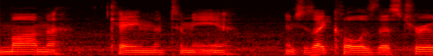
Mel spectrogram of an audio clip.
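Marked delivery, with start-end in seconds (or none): none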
